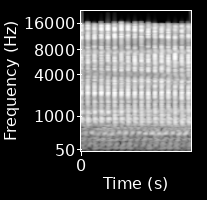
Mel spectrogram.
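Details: Rapid, regular clicking pulses, roughly 15 to 20 per second, from a radial shockwave device with a cobalt tip and ultrasound gel, treating the painful Achilles tendon insertion on the heel bone, about 2,000 pulses.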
